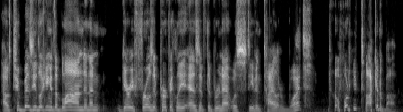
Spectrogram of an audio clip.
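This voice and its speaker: A man's voice: fairly high pitch, lively intonation, moderate pace, fairly bright tone, dry recording. A man hosting a live news show, chatting casually, reading viewer comments aloud and laughing often.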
